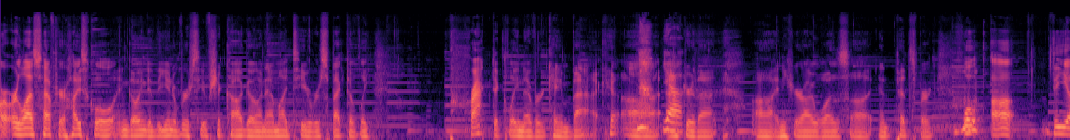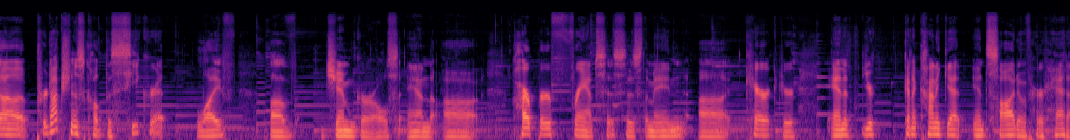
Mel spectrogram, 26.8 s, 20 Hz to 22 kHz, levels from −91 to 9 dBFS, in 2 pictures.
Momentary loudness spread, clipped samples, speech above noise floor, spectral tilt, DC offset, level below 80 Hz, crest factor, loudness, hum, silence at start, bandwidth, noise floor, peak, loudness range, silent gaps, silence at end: 11 LU; under 0.1%; 24 dB; -6 dB/octave; under 0.1%; -48 dBFS; 22 dB; -24 LUFS; none; 0 s; 15 kHz; -47 dBFS; -2 dBFS; 4 LU; none; 0 s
